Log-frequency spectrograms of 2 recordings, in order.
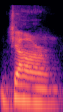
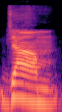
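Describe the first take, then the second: First: American accent, the r sound is pronounced. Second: British accent, the r sound is silent. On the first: "American English হবে কি জার্ম" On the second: "British ইংলিশে জাম ... একটু টান দিয়ে হবে"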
